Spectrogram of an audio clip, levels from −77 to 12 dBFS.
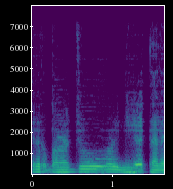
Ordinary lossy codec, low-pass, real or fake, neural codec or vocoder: none; 7.2 kHz; fake; codec, 44.1 kHz, 0.9 kbps, DAC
